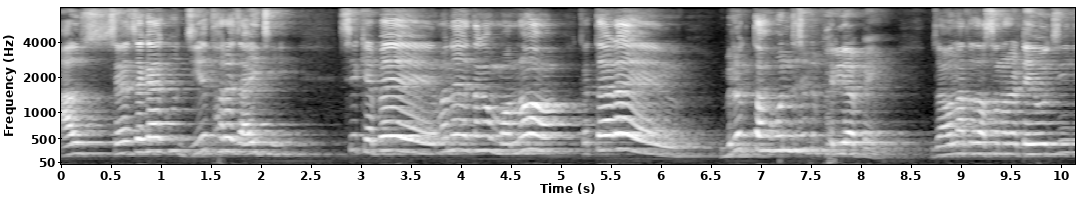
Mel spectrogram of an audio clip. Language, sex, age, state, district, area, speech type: Odia, male, 45-60, Odisha, Khordha, rural, spontaneous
